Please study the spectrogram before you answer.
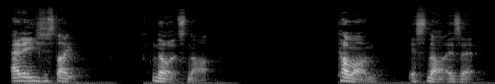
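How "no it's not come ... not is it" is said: bored, thoroughly unimpressed elf voice. Game master voicing an elf sitting across a desk from the player: unimpressed elf. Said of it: "an incredibly unimpressed elf".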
